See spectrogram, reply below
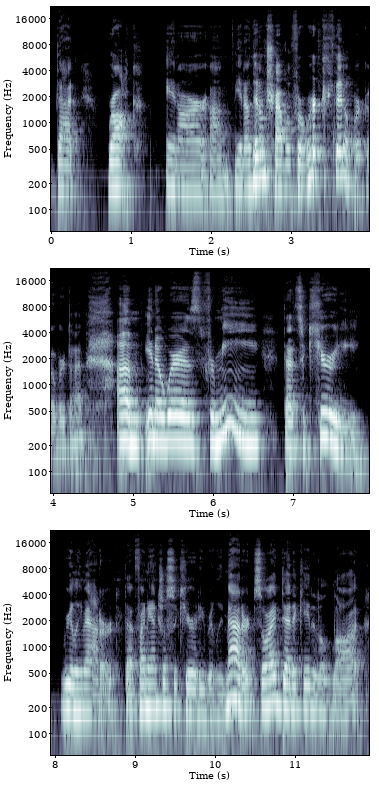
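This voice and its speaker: A woman's voice: on the low side, moderate pace, vocal fry. A woman hosting a podcast, talking earnestly in a casual personal monologue, rambling with many fillers and restarts. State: choked up with emotion at times. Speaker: podcast host answering a listener question.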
